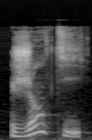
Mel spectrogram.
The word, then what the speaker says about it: gentil: Gentil, so it's a strange one because here this final L is not pronounced, okay?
